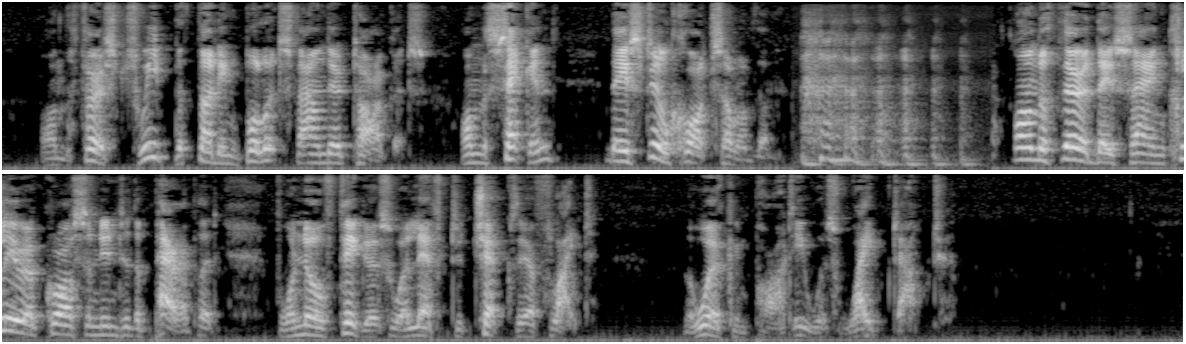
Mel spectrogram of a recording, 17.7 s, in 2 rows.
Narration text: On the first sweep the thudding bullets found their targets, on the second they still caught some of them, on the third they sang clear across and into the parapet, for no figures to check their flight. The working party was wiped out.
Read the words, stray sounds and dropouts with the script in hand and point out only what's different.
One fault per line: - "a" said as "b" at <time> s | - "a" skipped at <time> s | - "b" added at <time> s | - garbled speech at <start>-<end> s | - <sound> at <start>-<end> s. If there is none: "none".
- laugh at 6.0-7.4 s
- "were left" added at 11.8 s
